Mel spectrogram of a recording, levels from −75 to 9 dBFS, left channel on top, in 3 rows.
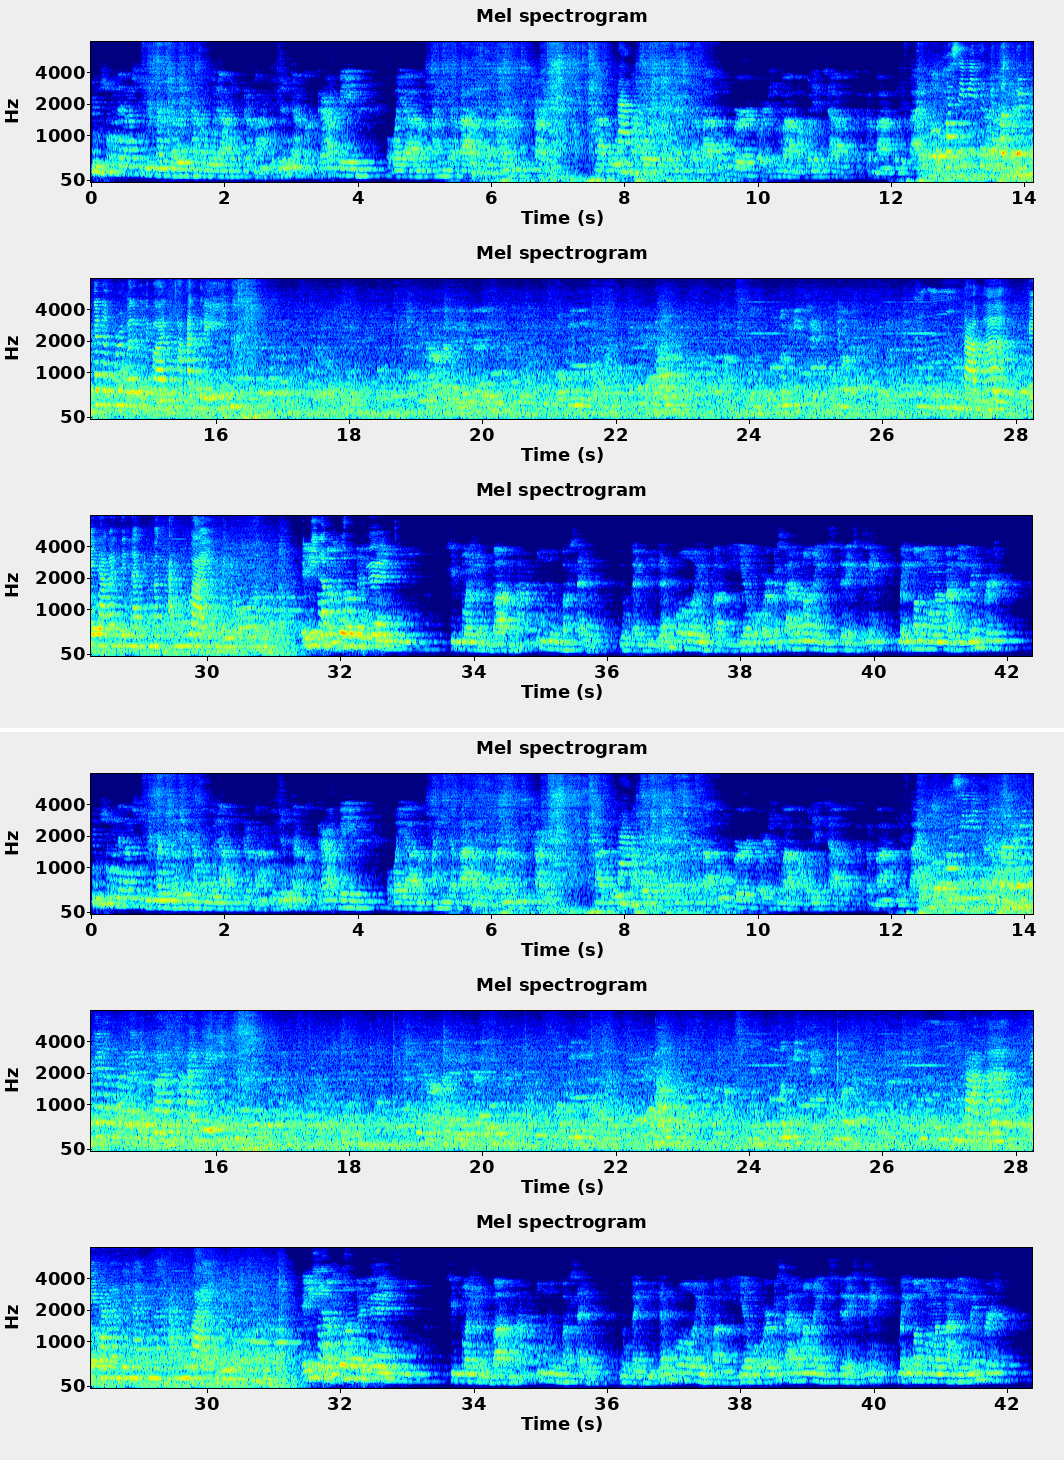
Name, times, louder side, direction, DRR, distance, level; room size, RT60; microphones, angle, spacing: voice 1, 0.0-7.1 7.5-12.8 13.4-14.9 16.6-16.7 17.4-18.2 19.1-26.2 27.3-27.8 30.7-33.2 33.6-35.8 36.2-41.8, equal, 5° right, -10 dB, 1.0 m, -31 dB
sound 1, 0.7-1.9 2.6-3.0 4.4-4.5 5.0-7.9 8.1-10.0 12.0-12.9 13.3-14.3 15.7-17.7, equal, 20° left, 1.0 m, -35 dB
voice 2, 5.7-6.1 7.9-8.5 12.6-16.4 26.5-27.8 28.2-31.0 31.4-32.7, left 2 dB, 90° left, 1 dB, 0.5 m, -26 dB
sound 2, 12.4-31.2, right 1 dB, 50° right, 0.5 m, -28 dB
3.1 x 2.5 x 3.6 m, 1.3 s
head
